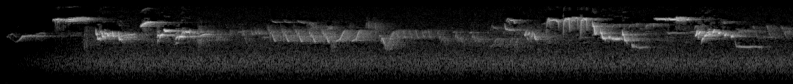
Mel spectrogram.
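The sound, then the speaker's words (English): A European robin sings a varied, liquid song of high warbling phrases and thin whistles, clear and continuous with brief pauses and no other sounds. “The beautiful song of the European robin.”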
